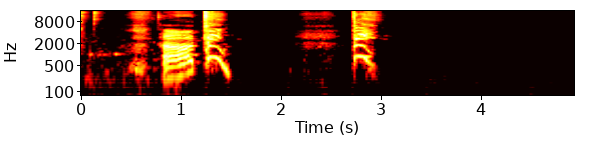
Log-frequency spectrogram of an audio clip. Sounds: Sneeze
